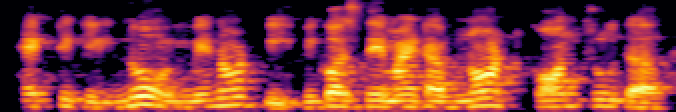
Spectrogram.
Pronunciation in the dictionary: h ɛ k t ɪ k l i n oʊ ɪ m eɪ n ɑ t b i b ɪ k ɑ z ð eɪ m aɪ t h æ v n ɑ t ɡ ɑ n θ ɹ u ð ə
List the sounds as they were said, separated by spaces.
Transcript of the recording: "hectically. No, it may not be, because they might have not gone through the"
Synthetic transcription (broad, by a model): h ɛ k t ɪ k l i n oʊ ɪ m eɪ n ɑ t b i b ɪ k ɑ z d eɪ m aɪ t h æ v n ɑ t ɡ ɑ n t ɹ u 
